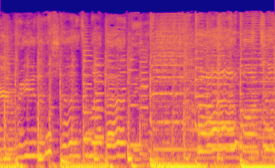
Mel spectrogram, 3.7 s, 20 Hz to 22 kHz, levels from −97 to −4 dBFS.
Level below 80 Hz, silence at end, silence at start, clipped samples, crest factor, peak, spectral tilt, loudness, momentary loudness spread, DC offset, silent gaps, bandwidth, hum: -12 dBFS; 0 s; 0 s; under 0.1%; 10 dB; 0 dBFS; -4.5 dB/octave; -11 LUFS; 4 LU; under 0.1%; none; 17 kHz; none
